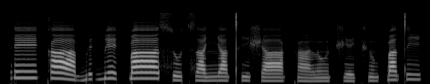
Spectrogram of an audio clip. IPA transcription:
ɾ eː˦ k aː˦˨ b e˦ ɡ͡b e˦˨ k͡p aː˦ s u˨ t͡s a˨ ɲ a˨ tʰ i˨ ʃ aː˨ k ã˨ l ũ˨ t͡ʃ e˨ t͡ʃ ũ˨ k͡p a˦ t i˦

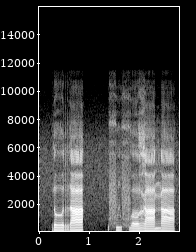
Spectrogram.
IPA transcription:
ɾ ɤ r a | xʷ i xʷ ʌ ɣ a ŋ a

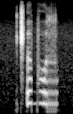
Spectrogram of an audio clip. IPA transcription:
t͡ʃʼ ə b o r

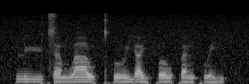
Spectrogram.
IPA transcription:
l yː˨ t͡s ɐ˨ m w aː˧ w t̪ʰ uː˨˥ j ɐ˨ j p o˨˧ w p ɐ˨˧ ŋ kʷ e˨˧ j

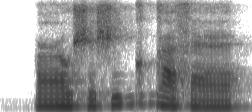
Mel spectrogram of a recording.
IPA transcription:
ʕ oː˩ ʃ ə˩ ʃ i˥ ɡ ʊ˥ ɡ a˩ s æ˩

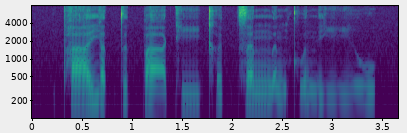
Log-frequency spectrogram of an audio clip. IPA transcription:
pʰ aː˨˥ j ɐ˨˥ t̚ t̪ ɵ˥ t̚ p aː˨˩ kʰ iː˧ kʰ ɵ˨ t̚ t͡s ɐ˥ n n̪ ɐ˨˩ n kʷʰ ɐ˨˥ n j iː˨˥ w

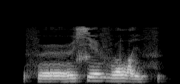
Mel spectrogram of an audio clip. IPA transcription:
f øː ɕ e v ɵ lˠ i f

